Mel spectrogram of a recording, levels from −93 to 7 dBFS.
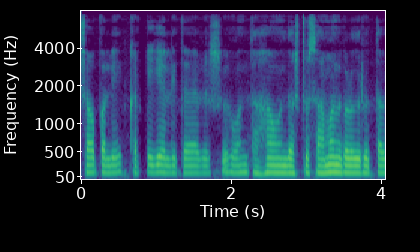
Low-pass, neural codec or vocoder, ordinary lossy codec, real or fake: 7.2 kHz; autoencoder, 48 kHz, 32 numbers a frame, DAC-VAE, trained on Japanese speech; none; fake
